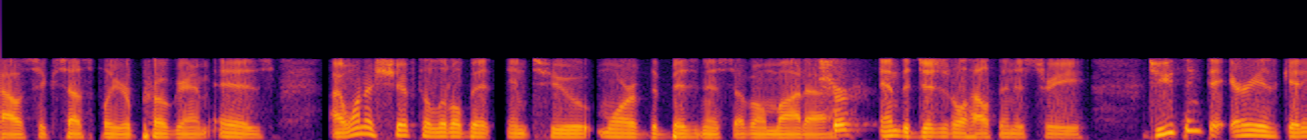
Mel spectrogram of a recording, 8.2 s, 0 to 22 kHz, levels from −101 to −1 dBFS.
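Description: G.726 ADPCM coding runs through the whole clip, at 24 kbit/s. Rather than sending each sample whole, the coder sends a few bits describing how far the speech strays from an adaptive prediction, and at this rate there are too few bits to track it closely. The result is a plainly audible harsh, rasping hiss that rises and falls with the speech level, while nothing above about 3.8 kHz survives, leaving a narrow telephone-band sound.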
